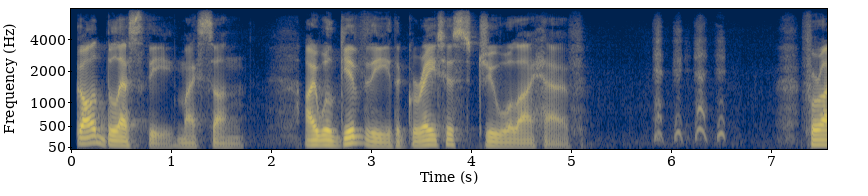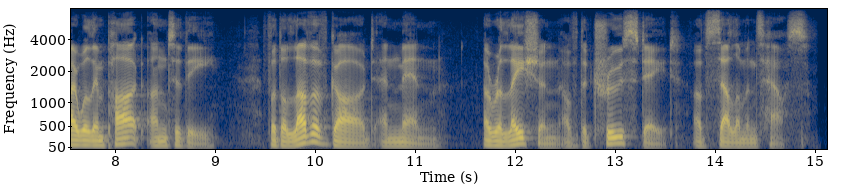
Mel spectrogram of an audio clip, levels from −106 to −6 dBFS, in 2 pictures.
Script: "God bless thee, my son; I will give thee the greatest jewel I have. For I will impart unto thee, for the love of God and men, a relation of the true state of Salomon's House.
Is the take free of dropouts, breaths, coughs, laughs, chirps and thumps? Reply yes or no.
no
